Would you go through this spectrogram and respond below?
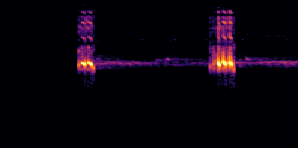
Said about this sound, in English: Yep, crickets.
